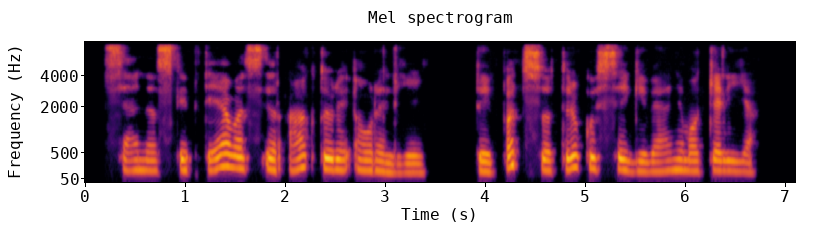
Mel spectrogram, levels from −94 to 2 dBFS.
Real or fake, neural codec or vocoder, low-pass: fake; codec, 24 kHz, 3.1 kbps, DualCodec; 7.2 kHz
